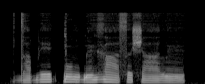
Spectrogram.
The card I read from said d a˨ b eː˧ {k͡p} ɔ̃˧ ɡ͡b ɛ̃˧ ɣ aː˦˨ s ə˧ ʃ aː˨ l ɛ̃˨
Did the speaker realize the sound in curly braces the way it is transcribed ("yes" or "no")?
yes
